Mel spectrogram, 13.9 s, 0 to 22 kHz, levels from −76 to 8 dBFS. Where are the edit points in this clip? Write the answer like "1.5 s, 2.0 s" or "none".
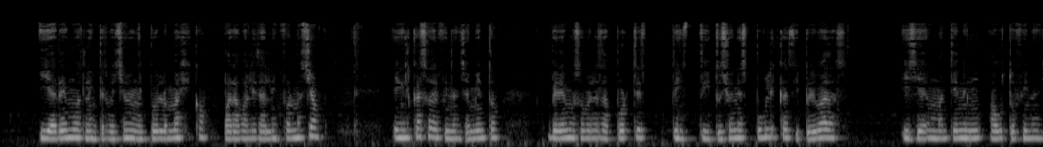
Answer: none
